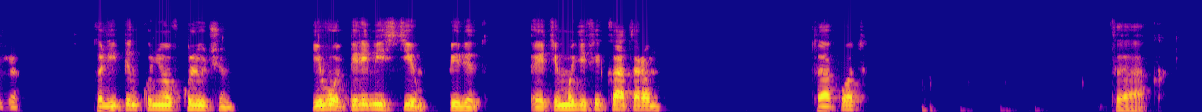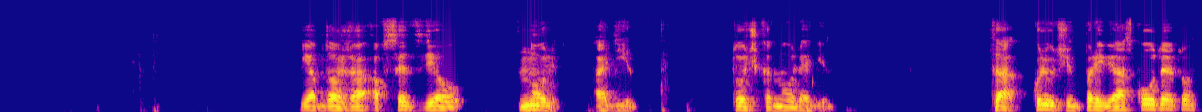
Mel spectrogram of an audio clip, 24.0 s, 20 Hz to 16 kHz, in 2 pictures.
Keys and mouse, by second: 1.2 click, 3.4-6.1 drag, 8.2 click, 9.2 shift+middle click, 10.0 shift+middle click, 12.5-18.9 drag, 20.1 shift+middle click, 22.9 click.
